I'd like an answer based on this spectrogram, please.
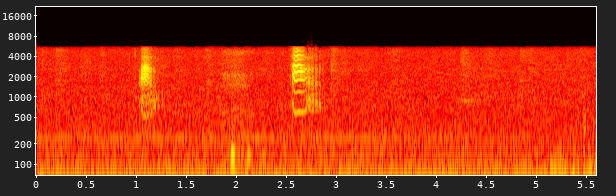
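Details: Resting in a pot, a cat utters two short, chirpy meows about one and a half seconds apart, then falls quiet against a faint low hum.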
